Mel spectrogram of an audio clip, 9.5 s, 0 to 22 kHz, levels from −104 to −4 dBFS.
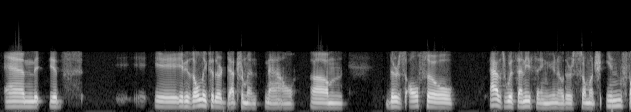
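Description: At 3.34 to 3.40 s the sound briefly hangs on a buzzy, held tone that fades away before normal audio resumes. Shorter held buzzes follow at 6.30 to 6.32 s and 9.16 to 9.18 s. This is packet loss with pitch repetition. Audio went missing, 60 ms in the first gap (which fits three lost 20 ms packets) and 20 ms in each of the others. The receiver filled each gap by looping the last pitch period, all over a G.711 telephone line.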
